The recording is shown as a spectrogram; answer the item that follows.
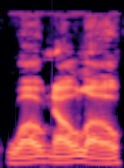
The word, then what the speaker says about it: Wonolo: So, Chad, before we get to buy or sell, we got another investment, another exciting company, Wonolo. I think I'm pronouncing that correctly. Wonolo. – Yes.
